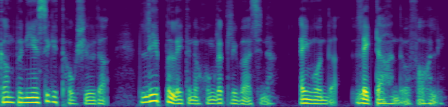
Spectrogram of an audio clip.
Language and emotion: Manipuri, sad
